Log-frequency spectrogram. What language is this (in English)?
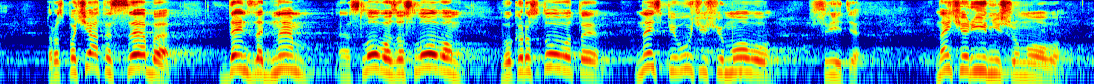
Ukrainian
